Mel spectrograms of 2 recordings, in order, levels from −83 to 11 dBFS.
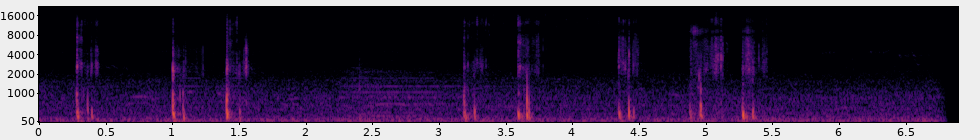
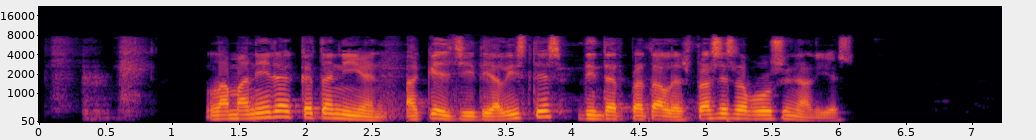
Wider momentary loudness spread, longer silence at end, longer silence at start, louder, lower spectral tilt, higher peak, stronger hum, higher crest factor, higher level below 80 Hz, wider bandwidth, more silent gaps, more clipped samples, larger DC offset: about the same, 16 LU vs 16 LU; second, 0.1 s vs 1.15 s; about the same, 0 s vs 0.1 s; second, -42 LUFS vs -15 LUFS; about the same, -5.5 dB/octave vs -4.5 dB/octave; second, -14 dBFS vs -2 dBFS; neither; first, 30 dB vs 14 dB; second, -56 dBFS vs -50 dBFS; first, 18.5 kHz vs 8.2 kHz; neither; neither; neither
